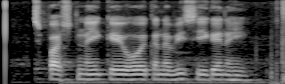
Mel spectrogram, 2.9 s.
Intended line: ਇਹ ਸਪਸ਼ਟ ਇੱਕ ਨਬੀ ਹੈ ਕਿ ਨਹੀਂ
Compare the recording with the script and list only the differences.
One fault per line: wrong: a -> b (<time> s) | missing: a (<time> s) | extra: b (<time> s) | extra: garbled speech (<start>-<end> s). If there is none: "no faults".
extra: ਨਹੀਂ ਕਿ ਉਹ (0.8 s)
wrong: ਹੈ -> ਸੀ (1.8 s)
